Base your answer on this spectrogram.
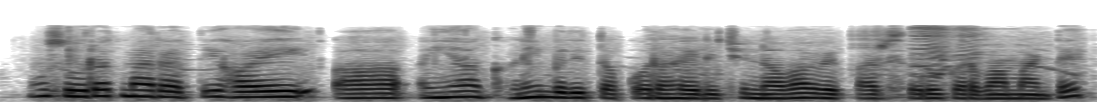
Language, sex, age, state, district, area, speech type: Gujarati, female, 30-45, Gujarat, Surat, rural, spontaneous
